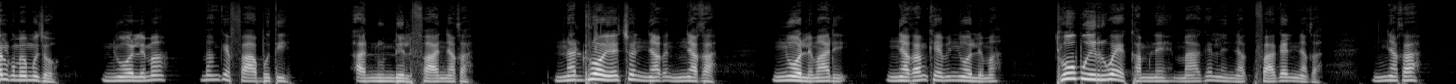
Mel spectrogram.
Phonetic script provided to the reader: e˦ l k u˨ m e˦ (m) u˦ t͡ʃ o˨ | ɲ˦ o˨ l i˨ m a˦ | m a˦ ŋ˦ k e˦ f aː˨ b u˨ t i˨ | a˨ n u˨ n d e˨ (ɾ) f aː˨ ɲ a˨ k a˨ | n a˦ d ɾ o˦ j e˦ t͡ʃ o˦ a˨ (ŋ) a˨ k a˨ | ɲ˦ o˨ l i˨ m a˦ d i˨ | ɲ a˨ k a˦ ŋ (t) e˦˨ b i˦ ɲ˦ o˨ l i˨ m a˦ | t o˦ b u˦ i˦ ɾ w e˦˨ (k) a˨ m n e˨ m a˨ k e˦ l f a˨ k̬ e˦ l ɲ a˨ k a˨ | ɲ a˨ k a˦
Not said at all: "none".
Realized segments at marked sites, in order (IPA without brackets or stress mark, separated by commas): m, l, ɲ, k, k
